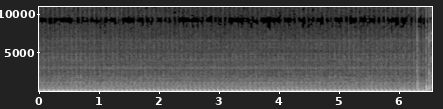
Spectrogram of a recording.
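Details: Honda Foreman 520 ATV after a fuel pump install, just started: steady, even single-cylinder thump at idle, about three beats a second, with no misses or stumbles; healthy, smooth idle.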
